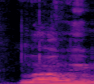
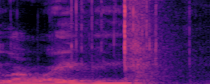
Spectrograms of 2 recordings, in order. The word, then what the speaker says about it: Loewe: um the wavy glasses a lot of people pronounce it lovely but it's really low wavy shout out to Eric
